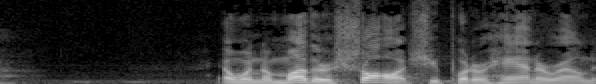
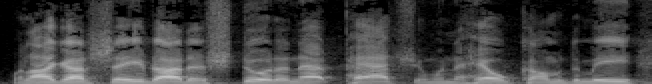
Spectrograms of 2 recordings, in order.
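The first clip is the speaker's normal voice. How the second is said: ordinary talk, nothing marked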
